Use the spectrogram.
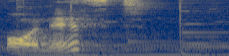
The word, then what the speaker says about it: honest: There are some words which start with letter H, but the letter is silent. Can you think of a word? I just started the video with that word. It is honest and R.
